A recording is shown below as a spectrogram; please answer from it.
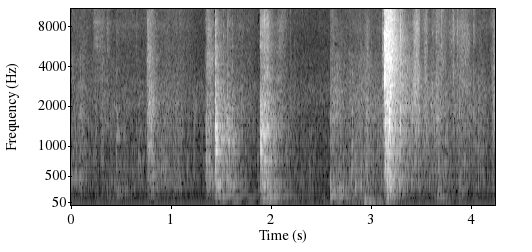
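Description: A few short scuffing and rubbing noises. The loudest comes about three seconds in.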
